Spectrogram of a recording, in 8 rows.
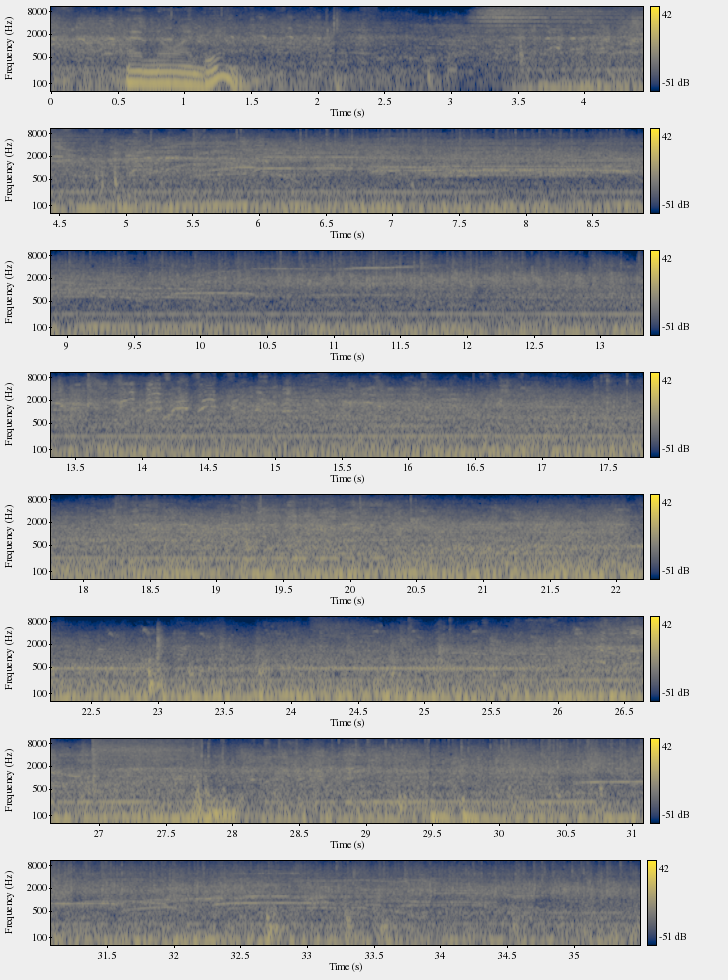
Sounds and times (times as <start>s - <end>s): Bus: 0.0s - 35.5s.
